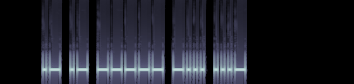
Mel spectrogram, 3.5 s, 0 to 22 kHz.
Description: Morse code, heard as a keyed tone, about 34 wpm, 700 Hz. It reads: AA0BV
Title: NA SOTA Activator Callsigns 35wpm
